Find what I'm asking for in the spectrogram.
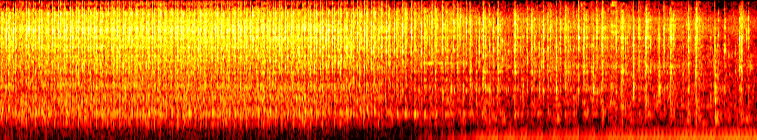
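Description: A sewing machine stitches two matched pieces of cloth together during a tailoring lesson, its rapid mechanical whir running loud and close, joined partway through by a deeper, steady motor hum.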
